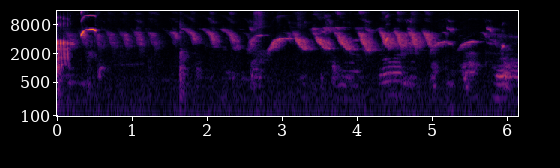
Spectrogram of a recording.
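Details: Softer canary song aimed at restarting quiet canaries: one sharp high note, then a string of quick rolling trill notes and sweeping whistles at moderate volume.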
